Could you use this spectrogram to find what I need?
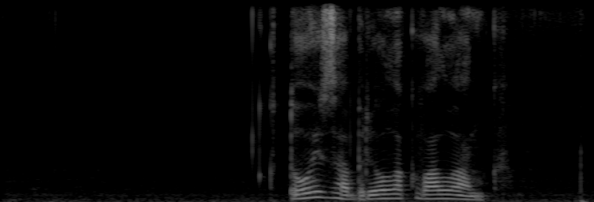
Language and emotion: Russian, neutral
